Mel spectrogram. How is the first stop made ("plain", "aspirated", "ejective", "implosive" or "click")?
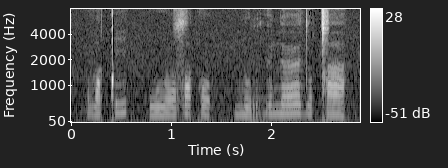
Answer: click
